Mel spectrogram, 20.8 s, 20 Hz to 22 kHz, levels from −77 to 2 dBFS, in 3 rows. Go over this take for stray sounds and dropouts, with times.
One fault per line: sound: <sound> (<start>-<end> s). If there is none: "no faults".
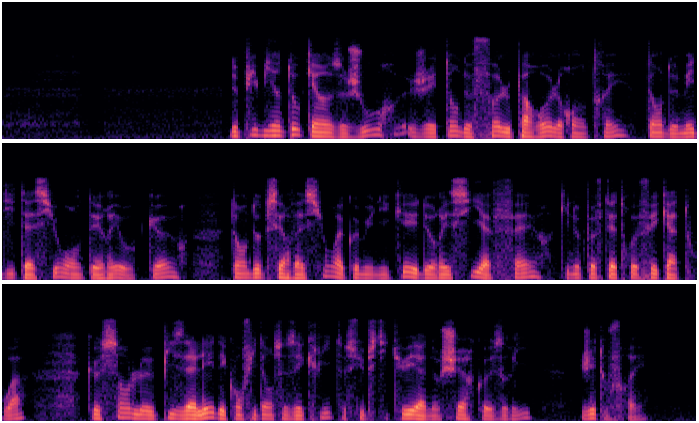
no faults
